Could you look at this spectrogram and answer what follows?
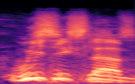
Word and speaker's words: Wi6Labs: Alors, je ne sais pas si c'est comme ça qu'on la C'est un peu prononce compliqué. vraiment. Le nom On de peut dire votre tout startup. simplement WE6 Labs. WE6 Labs.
